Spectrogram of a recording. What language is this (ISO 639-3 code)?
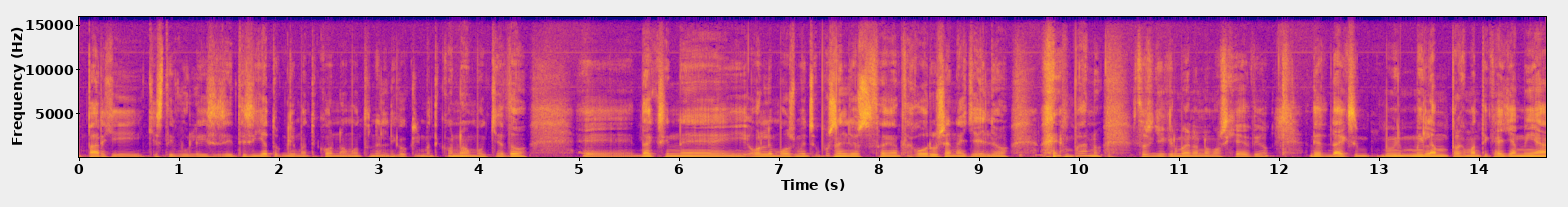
ell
